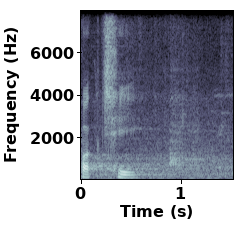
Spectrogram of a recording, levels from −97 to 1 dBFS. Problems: constant background noise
